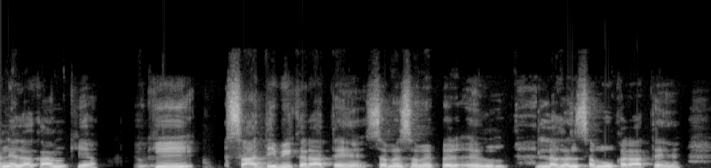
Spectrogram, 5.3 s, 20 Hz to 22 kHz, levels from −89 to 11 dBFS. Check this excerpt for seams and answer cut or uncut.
cut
